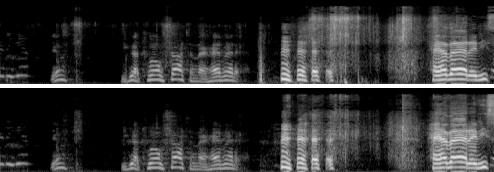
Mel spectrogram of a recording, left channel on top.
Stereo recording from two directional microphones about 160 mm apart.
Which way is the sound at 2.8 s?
20° right (ahead or behind).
